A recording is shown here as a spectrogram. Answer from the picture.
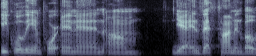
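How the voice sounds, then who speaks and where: Fairly low-pitched male voice with an American accent, a bright, sharp tone, and a fairly slow pace. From South Florida, Jamaican parents. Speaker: gospel pianist and teacher. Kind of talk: live-streamed interview. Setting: live stream while traveling. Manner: casual, relaxed.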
